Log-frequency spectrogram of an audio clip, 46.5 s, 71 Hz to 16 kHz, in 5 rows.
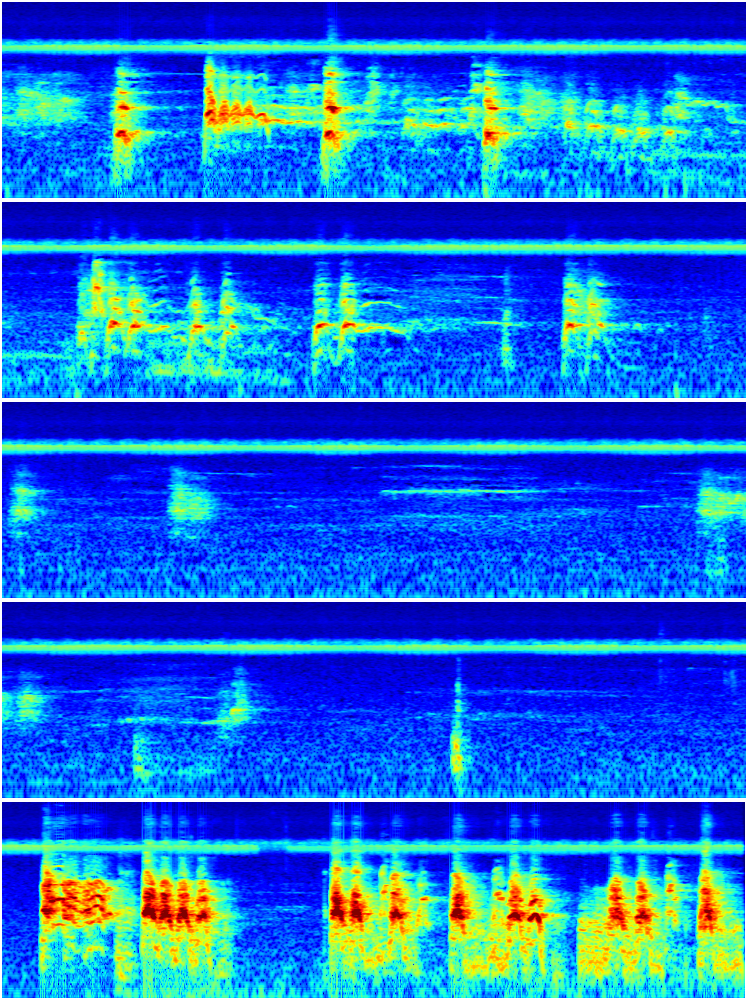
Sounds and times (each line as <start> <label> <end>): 0.0 crickets 46.4
0.1 dogs 1.8
2.6 dogs 9.2
10.3 dogs 14.4
16.4 dogs 17.1
18.8 dogs 19.2
20.8 dogs 21.3
27.3 dogs 28.6
30.6 dogs 31.2
37.8 dogs 40.1
41.3 dogs 46.4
